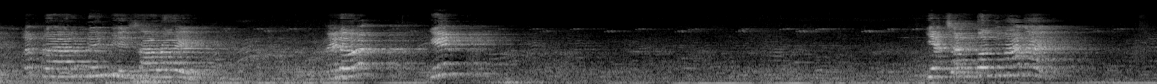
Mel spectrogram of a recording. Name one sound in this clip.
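A woman sings through a microphone in a large, echoing hall.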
